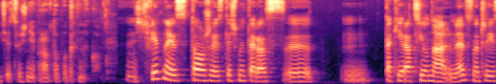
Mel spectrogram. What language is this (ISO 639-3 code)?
pol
